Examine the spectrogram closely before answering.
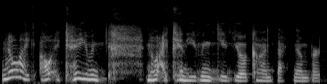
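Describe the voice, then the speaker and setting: A woman's voice: mid-range voice, expressive, quick pace, darkish tone, no echo, highs cut off, close to an everyday voice. A woman playing an earnest, knowledgeable dragon who gives friendly advice in a hesitant, rambling, repetitive way in improvised online roleplay. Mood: earnest, flustered. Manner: hesitant, rambling, repeats phrases. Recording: music behind the voice.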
